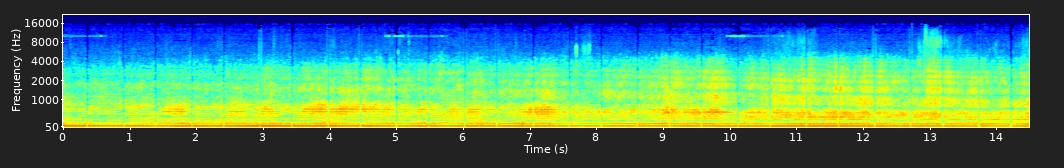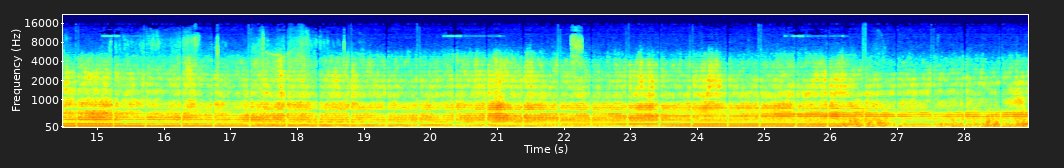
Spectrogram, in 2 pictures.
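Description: A steady engine drone whose pitch drifts slowly up and down, with a few brief clicks in the second half.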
